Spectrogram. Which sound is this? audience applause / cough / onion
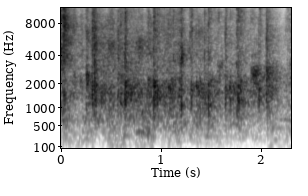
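audience applause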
